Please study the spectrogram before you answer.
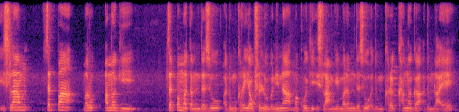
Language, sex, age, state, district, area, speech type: Manipuri, male, 60+, Manipur, Imphal West, urban, spontaneous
